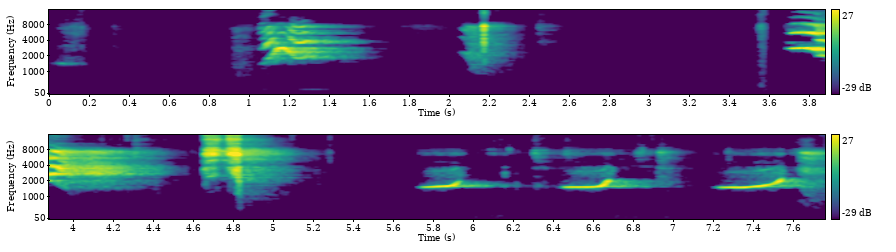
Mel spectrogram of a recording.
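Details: A cockatiel in a cage gives harsh, scratchy calls, then a run of clear whistles that each rise sharply at the end.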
